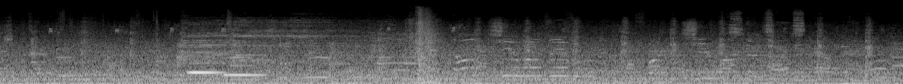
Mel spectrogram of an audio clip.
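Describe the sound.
A subway train rumbles steadily through the World Trade Center metro station in New York, a loud, continuous mechanical roar with a brief tonal chime early on, a sharp clank midway and faint voices murmuring underneath.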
